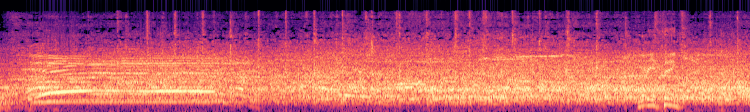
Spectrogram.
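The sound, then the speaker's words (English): A large audience at a stage show roars continuously as the richest man in the world is introduced, a dense wash of booing mingled with cheers and whistles, loud and sustained, with a sharp whistle or shout cutting through early on. “No, there is booing, but I think there's also cheers.”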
